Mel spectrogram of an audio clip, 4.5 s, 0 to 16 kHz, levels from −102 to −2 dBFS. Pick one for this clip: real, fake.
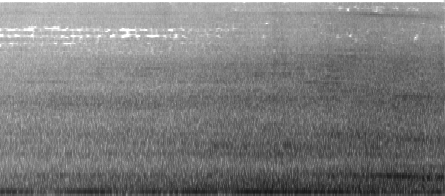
real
